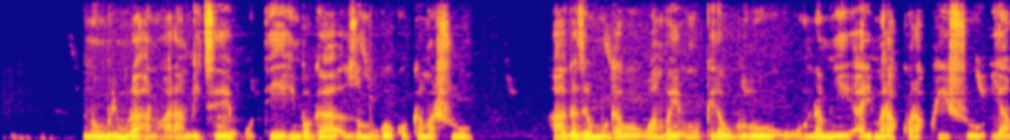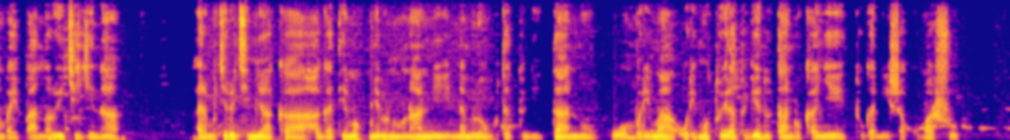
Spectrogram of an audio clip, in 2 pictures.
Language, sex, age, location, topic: Kinyarwanda, male, 25-35, Nyagatare, agriculture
